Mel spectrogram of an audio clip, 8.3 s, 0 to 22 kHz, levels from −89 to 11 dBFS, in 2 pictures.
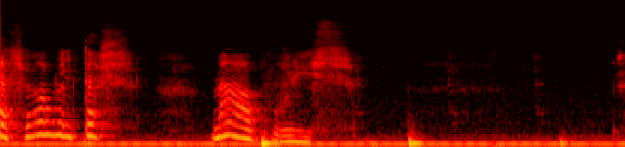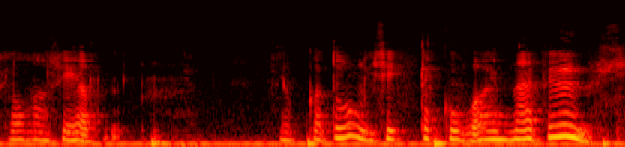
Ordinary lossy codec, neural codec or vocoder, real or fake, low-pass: none; none; real; 19.8 kHz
